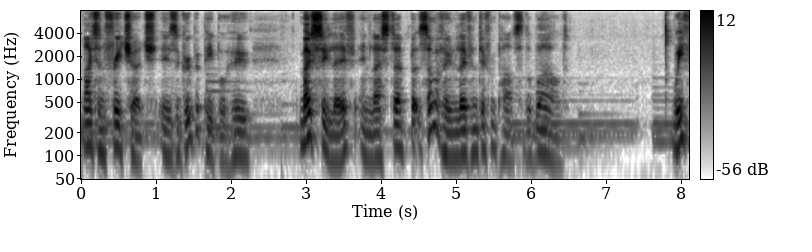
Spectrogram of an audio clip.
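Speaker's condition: No condition

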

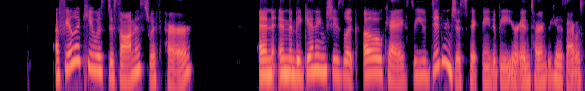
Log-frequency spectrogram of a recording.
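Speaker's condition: No condition

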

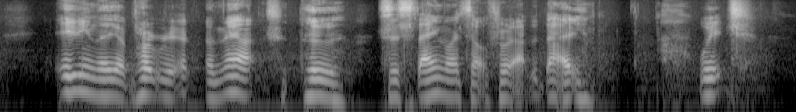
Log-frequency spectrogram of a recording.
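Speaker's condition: Spastic cerebral palsy; spastic type from birth

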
